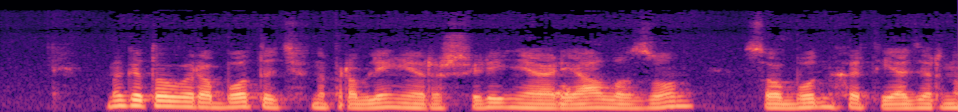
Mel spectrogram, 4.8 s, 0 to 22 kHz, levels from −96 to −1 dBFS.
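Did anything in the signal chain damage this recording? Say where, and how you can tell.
Yes, at the call-processing stage. From 2.78 to 2.86 s a delayed copy of the speech trails it by 126 ms, roughly 10 dB below. This is echo leak. The far end's echo canceller likely let loudspeaker pickup through and sent it back.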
